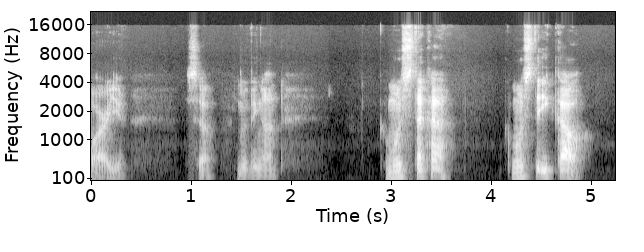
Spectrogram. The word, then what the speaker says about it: kamusta: you how is it you'll notice the word kamusta is often spelled kamusta either way sounds right just as long as you make sure to stress the second syllable which is mu so kamusta kamusta either way works and you probably already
